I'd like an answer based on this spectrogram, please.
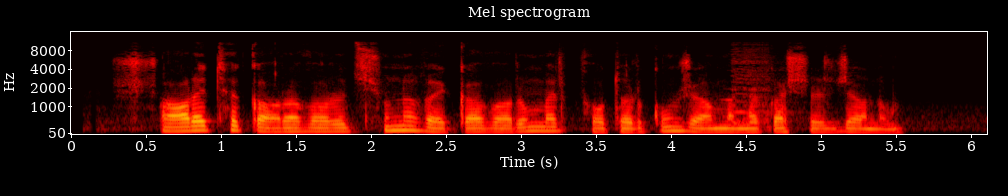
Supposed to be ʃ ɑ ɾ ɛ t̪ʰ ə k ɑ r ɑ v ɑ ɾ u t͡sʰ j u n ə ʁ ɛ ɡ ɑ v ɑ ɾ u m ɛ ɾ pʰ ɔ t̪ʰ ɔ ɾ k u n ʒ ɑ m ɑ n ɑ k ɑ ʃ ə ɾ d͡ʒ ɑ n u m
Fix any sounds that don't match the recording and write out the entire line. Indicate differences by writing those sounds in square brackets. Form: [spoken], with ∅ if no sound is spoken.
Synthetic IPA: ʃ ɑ ɾ ɛ t̪ʰ ə k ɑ r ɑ v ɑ ɾ u t͡sʰ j u n ə ʁ ɛ [k] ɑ v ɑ ɾ u m ɛ ɾ pʰ ɔ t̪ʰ ɔ ɾ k u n ʒ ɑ m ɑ n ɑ k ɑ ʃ ə ɾ d͡ʒ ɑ n u m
